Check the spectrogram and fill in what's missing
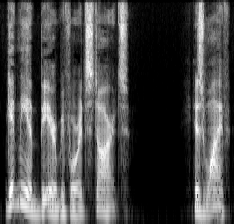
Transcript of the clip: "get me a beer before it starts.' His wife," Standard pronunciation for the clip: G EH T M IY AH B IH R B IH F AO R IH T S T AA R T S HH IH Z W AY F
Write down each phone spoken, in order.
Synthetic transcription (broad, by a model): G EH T M IY AH B IH R B IH F AO R IH T S T AA R T S HH IH Z W AY F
